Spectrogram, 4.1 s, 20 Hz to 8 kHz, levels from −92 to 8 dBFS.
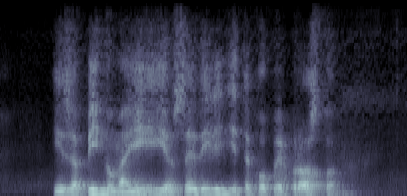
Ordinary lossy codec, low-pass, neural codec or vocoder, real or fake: Opus, 24 kbps; 7.2 kHz; codec, 24 kHz, 0.9 kbps, WavTokenizer, large speech release; fake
